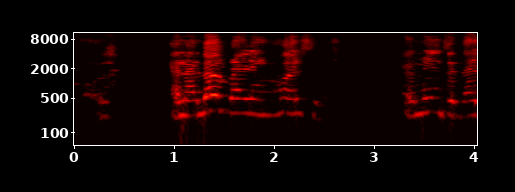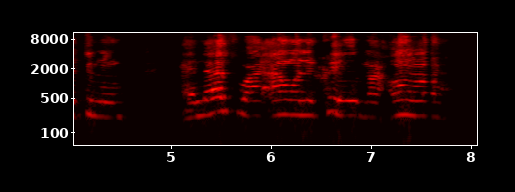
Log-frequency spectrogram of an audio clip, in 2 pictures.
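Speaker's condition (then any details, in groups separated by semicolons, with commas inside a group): Cerebral palsy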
